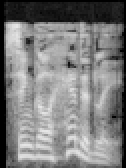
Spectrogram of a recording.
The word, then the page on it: single-handedly: British English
